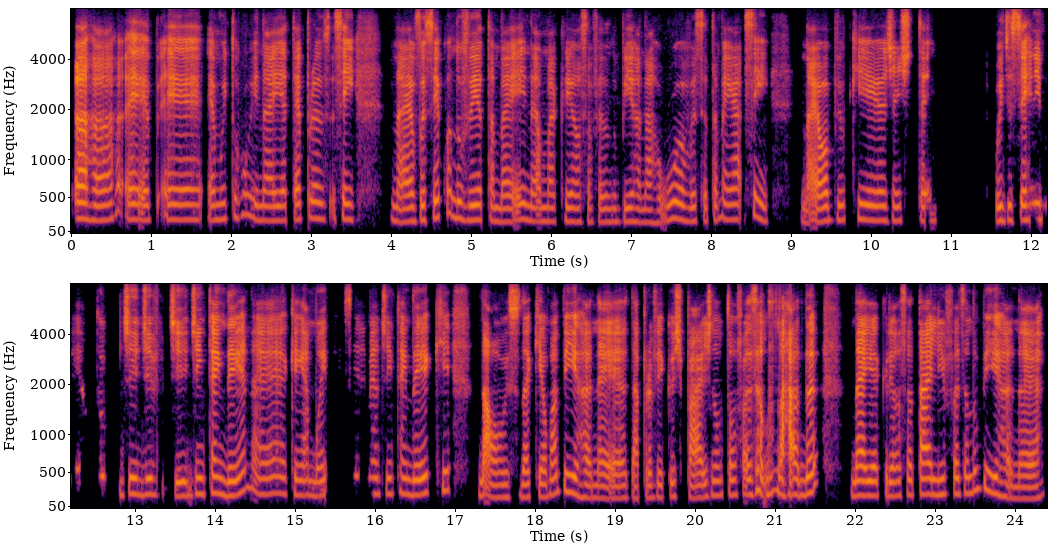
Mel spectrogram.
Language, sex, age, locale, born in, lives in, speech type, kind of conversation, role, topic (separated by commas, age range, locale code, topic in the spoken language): Portuguese, female, 40-44, pt-BR, Brazil, Portugal, conversation, podcast, host, Como lidar com as birras e o choro dos filhos?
